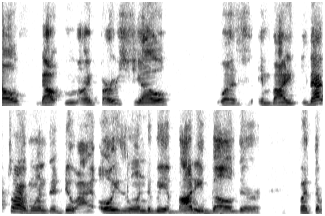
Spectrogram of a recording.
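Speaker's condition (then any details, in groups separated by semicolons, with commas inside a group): Spinocerebellar ataxia type 7, SCA7; progressive degenerative, impairs walking, balance, coordination, speech; diagnosed several years ago, no wheelchair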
